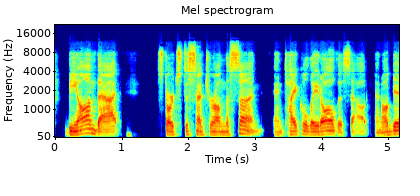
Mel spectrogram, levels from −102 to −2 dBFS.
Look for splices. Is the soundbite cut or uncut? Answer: uncut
